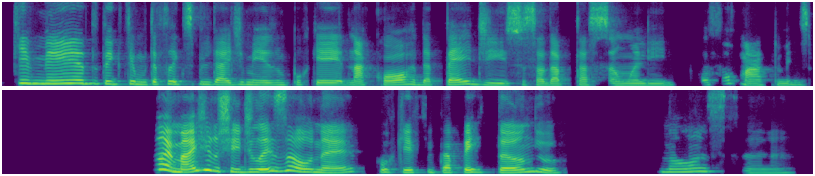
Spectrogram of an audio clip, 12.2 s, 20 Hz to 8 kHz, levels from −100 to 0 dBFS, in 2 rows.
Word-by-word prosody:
Que 330 -1 +1
medo. 295 0 +2
Tem 260 -2 -2
que 240 - -13
ter 260 - -2
muita 225 -1 -4
flexibilidade 230 -5 -4
mesmo, 190 -2 -7
porque, 190 -1 -4
na 175 0 -1
corda, 195 +2 -3
pede 200 -2 -3
isso, 150 +3 -4
essa 170 0 -3
adaptação 165 0 -6
ali 155 +1 -9 0.2
com 200 - -11
formato 165 - -6
mesmo. 175 +2 -11 1.2
Não, - - +9
eu - - +11
imagino, 340 - +7
cheio 295 -5 +1
de 255 - -3
lesão, 305 +2 +4
né. 220 +4 0
Porque 235 -2 -2
fica 220 0 -4
apertando. 225 0 +1 0.7
Nossa. 265 - -10
215 Hz, 150 wpm, -23 LUFS, 180-260 Hz, 1.2 s, eu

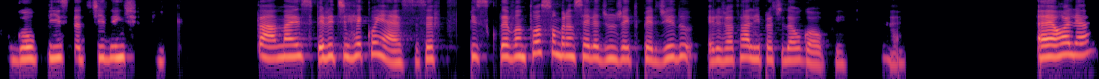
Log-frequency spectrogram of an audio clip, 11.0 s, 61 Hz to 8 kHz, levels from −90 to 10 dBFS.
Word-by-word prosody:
O 210 - -12
golpista 220 +1 +1
te 235 +2 -5
identifica. 235 +2 +1 1.1
Tá, 230 -4 +3
mas 245 +1 +1
ele 235 +3 +4
te 250 +2 -2
reconhece, 215 - -1
você 220 - 0
f 220 0 -4 0.3
pis 250 -1 -3
levantou 250 +3 +2
a - - +1
sobrancelha 255 -6 0
de 215 +1 -4
um 220 - +1
jeito 215 0 -4
perdido, 225 +4 -2 0.2
ele 200 +2 -3
já 205 +1 -2
tá 240 +3 -3
ali 215 -2 0
pra 210 - -4
te 200 -1 -10
dar 200 0 -1
o 205 - -4
golpe, 160 -2 -7 0.3
né? 175 -6 -15 1.4
É, 245 +1 +8
olha: 275 +1 +4
230 Hz, 170 wpm, -22 LUFS, 205-250 Hz, 1.4 s, É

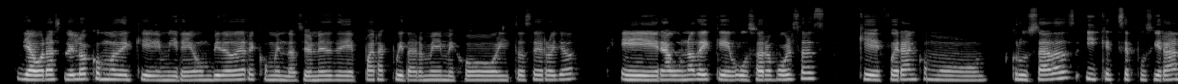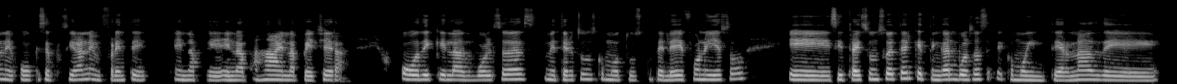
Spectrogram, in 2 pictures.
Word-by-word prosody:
ya 235 -5 +5
ahora 220 +2 +5
suelo 230 +2 +1
como 235 -3 +1
de 220 -1 +2
que, 210 -3 0
miré 200 0 -2
un 205 0 -3
video 210 0 +3
de 225 +1 +2
recomendaciones 205 -2 -2
de 200 -1 -2
para 220 0 -2
cuidarme 205 -1 -1
mejor, 205 +1 -1
y 200 - -5
todo 215 +1 -4
ese 220 +1 -1
rollo. 230 +4 -2 0.4
Eh, 210 -3 +5
era 210 +1 +5
uno 210 +1 +1
de 230 0 +4
que 215 -3 +2
usar 215 0 +1
bolsas 270 +5 -1 0.3
que 220 -4 +2
fueran 225 +2 +2
como 205 -4 -5 0.2
cruzadas 230 +5 +1
y 250 -3 -1
que 240 - -3
se 235 -2 -3
pusieran 220 +2 -1
o 210 -1 -2
que 220 - -14
se 215 - -2
pusieran 220 +2 -2
enfrente 205 -2 -3 0.2
en 220 -3 -2
la 205 0 -4
en 200 0 0
la 200 0 +1
ajá, 220 0 +3
en 210 - +1
la 200 - 0
pechera 200 0 -1 0.5
o 225 -3 +3
de 220 0 +2
que 225 0 -1
las 210 -2 0
bolsas 230 +4 0
meter 210 -2 -1
tus 235 +1 -5
como 215 -3 -3
tus 200 -1 -10
teléfono 215 +1 0
y 220 0 +2
eso, 245 +4 -4 0.4
eh, 205 -3 +4
si 220 +3 0
traes 215 0 +3
un 235 - +1
suéter 255 +2 +2 0.2
tenga 220 +1 +2
bolsas, 230 +1 0
eh, 260 - -8
como 210 -4 -1
interna 195 +3 0
de 190 -2 -1
215 Hz, 180 wpm, -23 LUFS, 205-230 Hz, 0.5 s, ya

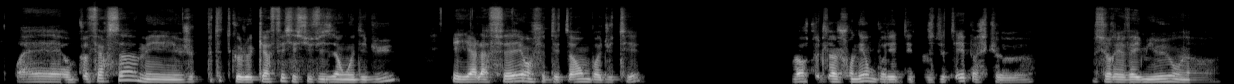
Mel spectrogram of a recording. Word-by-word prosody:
Ouais, 120 +1 -1
on 115 - -2
peut 125 - -3
faire 145 +3 +1
ça, 200 -1 +3
mais 115 -4 0
je 120 +1 -4
peut-être 115 0 -10
que - - +2
le 115 -1 +6
café, 130 +6 +1
c'est 135 -5 +1
suffisant 120 0 +1
au 115 - +3
début 125 - -5 0.5
et 120 0 +4
à 115 - +6
la 120 -1 +4
fin, 140 +4 +4
on 140 - +3
se 120 - -5
détend, 115 +3 0
on - - -3
boit 115 -3 0
du 115 0 -8
thé. - - -5 1.5
Ou - - -6
alors - - +4
toute - - -8
la 130 - +5
journée, 130 +3 +1
on - - -1
boit 120 -2 -3
des 120 -1 +2
thés - - -9
des - - -22
tasses 110 - -9
de 115 +1 -6
thé 155 +7 -1
parce 125 -7 -4
qu'on 110 +1 -7 0.6
se - - -1
réveille 115 -1 +3
mieux, 125 +3 +1
on 120 -3 -1
a 105 +4 -14
120 Hz, 225 wpm, -24 LUFS, 115-125 Hz, 1.5 s, le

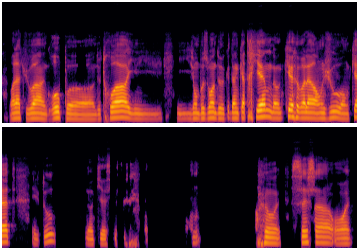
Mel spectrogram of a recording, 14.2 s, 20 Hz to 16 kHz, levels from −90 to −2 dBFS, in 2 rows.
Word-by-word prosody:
voilà 125 +1 +2
tu 125 -2 -15
vois? 125 +2 +3
Un 115 -2 0
groupe, 130 +5 0
heu, 105 -2 -2
de 110 +1 -9
3 140 +3 +5
et - - -5
ils 110 -1 -11 0.3
ils 115 +1 -12
ils 120 - -6
ont 125 - -2
besoin 125 +2 0
de 120 -1 -4
d'un 125 -1 0
4e 150 +4 +3
donc 125 +3 -3
heu, 155 -1 +7
voilà 130 -1 +4
on 125 +1 -1
joue 135 +1 -2
en 115 -1 -3
4 150 +3 0 0.3
et 110 -2 -15
tout 165 +4 -6 0.6
donc 105 -2 -8
heu 110 -1 -5
c - - -14 1.7
Mmh. - - -15 1.1
Ouais. 130 -3 -2 0.2
C'est 145 0 -3
ça, 135 -2 -2
ouais. 120 0 -4
125 Hz, 145 wpm, -23 LUFS, 115-135 Hz, 1.7 s, heu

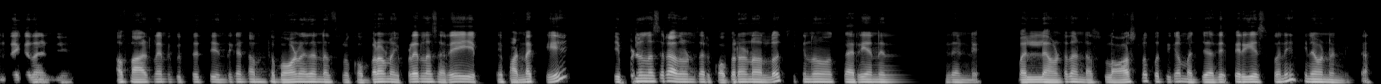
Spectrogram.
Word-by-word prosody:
అంతే 110 - -5
కదండీ! 105 -2 -3 0.5
ఆ - - +3
పాటలన్నీ 115 +1 +1
గుర్తొచ్చాయి. 115 +1 -6
ఎందుకంటే 115 +2 -5
అంత 110 -1 -4
బావుండేదండి 120 +1 +3
అసలు 110 -1 -8
కొబ్బరి 100 +4 +2
అన్నం 120 -2 +1
ఎప్పుడెళ్ళినా 125 +3 +2
సరే 110 +3 +2 0.4
ఈ - - 0
పండక్కి 115 +3 +1 0.6
ఎప్పుడెళ్ళినా 140 +2 +1
సరే 145 +1 +1
అదొండుతారు. 120 -2 0
కొబ్బరిన్నాల్లో 115 +4 +2
చికెను 125 0 -2 0.3
కర్రీదండి 110 -2 -2 0.4
భల్లే 110 +1 +4
ఉంటదండి. 120 0 0
అసలు 105 +2 -11
లాస్టులో 110 +8 +1
కొద్దిగా 125 +1 -4
మజ్జిగ 110 +1 -1
అదే 115 - 0
పెరిగేసుకొని 120 - +2
తినేవాడినండింకా. 110 -6 0
115 Hz, 130 wpm, -24 LUFS, 110-120 Hz, 0.6 s, భల్లే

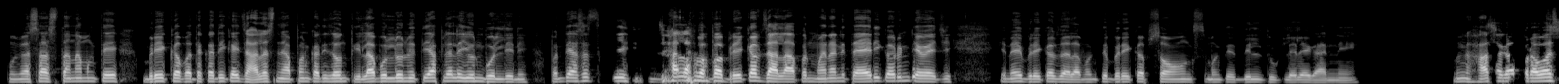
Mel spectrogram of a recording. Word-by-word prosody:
मग 120 0 -7
असं 125 +4 -1
असताना 145 +2 -3
मग 150 0 -6
ते 150 0 +3 0.3
ब्रेकअप 145 +1 +2
आता 135 +1 +1
कधी 145 +1 0
काही 150 0 +2
झालंच 130 +1 +2
नाही, 140 - -1
आपण 140 +3 -2
कधी 140 0 0
जाऊन 145 0 +2
तिला 125 +3 +4
बोललो 145 +1 +2
नाही 150 0 -1
ती 155 - +1
आपल्याला 155 0 +2
येऊन 150 -1 +1
बोलली 130 -1 0
नाही. 115 -1 -7 0.2
पण 130 +2 -7
ते 160 - +2
असंच 165 +2 -2 0.2
की 160 -1 +2 0.4
झाला 175 0 +6
बाबा 170 -2 +6
ब्रेकअप 150 +5 +4
झाला. 135 -3 +5
आपण 140 +2 -2
मनाने 140 +3 -2
तयारी 140 +3 +4
करून 165 +2 0
ठेवायची, 135 -5 +1
की 130 - -19
नाही 135 +2 -1
ब्रेकअप 130 +1 -1
झाला 115 -3 0
मग 115 +1 -10
ते 135 - -2
ब्रेकअप 130 +1 -4
सॉन्ग्स 120 -1 -4
मग 115 0 -8
ते 120 -1 -6
दिल 120 0 -5
तुटलेले 110 0 -5
गाणे. 100 -1 -8 1.0
मग 140 +1 -5
हा 130 +2 +2
सगळा 160 +1 +3
प्रवास 155 +1 +5
140 Hz, 200 wpm, -18 LUFS, 125-150 Hz, 1.0 s, झाला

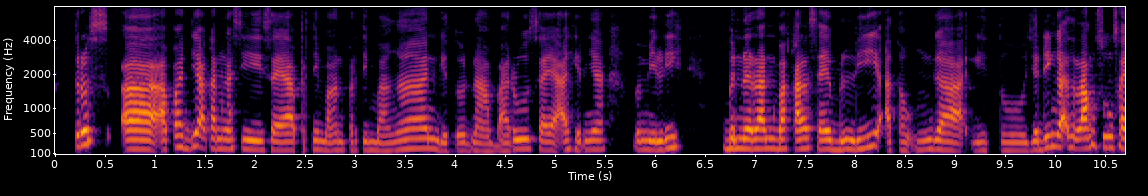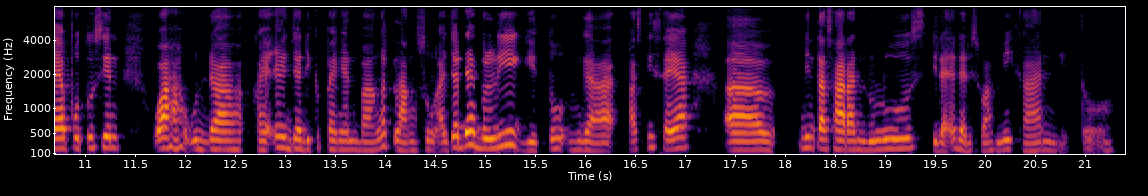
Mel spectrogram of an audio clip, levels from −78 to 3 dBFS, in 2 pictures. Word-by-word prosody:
terus, - - +3
eee, 185 -1 +7
apa, 225 +5 -2
dia 225 +1 +1
akan 195 -2 -2
ngasih 185 -2 0
saya 165 -1 +1
pertimbangan-pertimbangan 170 +3 -4
gitu, 155 -2 -7
nah 150 -3 -5
baru 185 +7 -1
saya 180 -4 -2
akhirnya 180 0 -5 0.2
memilih 175 +4 -1 0.4
beneran 195 0 +4
bakal 190 -1 +3
saya 185 -1 +3
beli 185 +7 -1
atau 165 -10 -6
enggak 175 -3 0
gitu. 160 0 -9
Jadi 180 +7 -1
enggak 230 - +4
langsung 215 +3 +4
saya 200 -1 +6
putusin, 210 +2 -2 0.3
wah 205 -2 +5
udah, 180 -1 -1
kayaknya 175 +5 -2 0.2
jadi 180 - -4
kepengen 175 -1 -5
banget, 165 +9 -5
langsung 165 +2 -5
aja 165 +7 -1
deh 260 +3 +6
beli 225 +7 +2 0.2
gitu, 200 -11 -7
enggak, 165 -2 -3
pasti 185 +6 -9
saya, 200 0 +3 0.4
eee, 170 0 +3 0.2
minta 210 -1 +1
saran 180 -2 +3
dulu 190 +4 0
setidaknya 195 - -5
dari 155 - -13
suami 165 +4 -6
kan 155 +2 -8
gitu. 155 +1 -19
180 Hz, 135 wpm, -23 LUFS, 165-195 Hz, 0.4 s, eee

